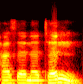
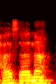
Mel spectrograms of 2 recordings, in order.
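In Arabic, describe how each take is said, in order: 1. تنتهي الكلمة بـ 'natan' الكاملة. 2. تنتهي الكلمة بـ 'na' القصيرة. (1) "bu fekkoon na taxawoo fa dag naan xasanatan" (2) "boo fa taxawee dag naan xasana da ngay sukkoon"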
